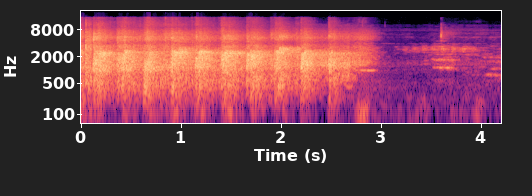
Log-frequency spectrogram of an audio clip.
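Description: A classroom of students claps hands together in quick rhythmic bursts, loud and close, then stops abruptly, leaving a few faint sounds afterward.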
